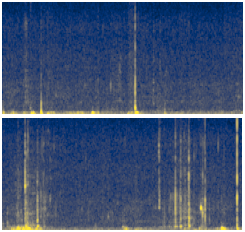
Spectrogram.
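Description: A lion chewing on a whole raw turkey, with irregular crunches and crackles as it bites into the bird, a louder low swell of sound about halfway through, and a quick run of crunches near the end.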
